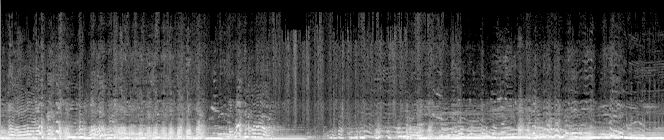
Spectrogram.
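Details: Family of Eastern timber wolves howling together in a Japanese zoo, February, with a female isolated for breeding season; long level howls under busy yipping voices, a brief lull midway, then the chorus swells again.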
